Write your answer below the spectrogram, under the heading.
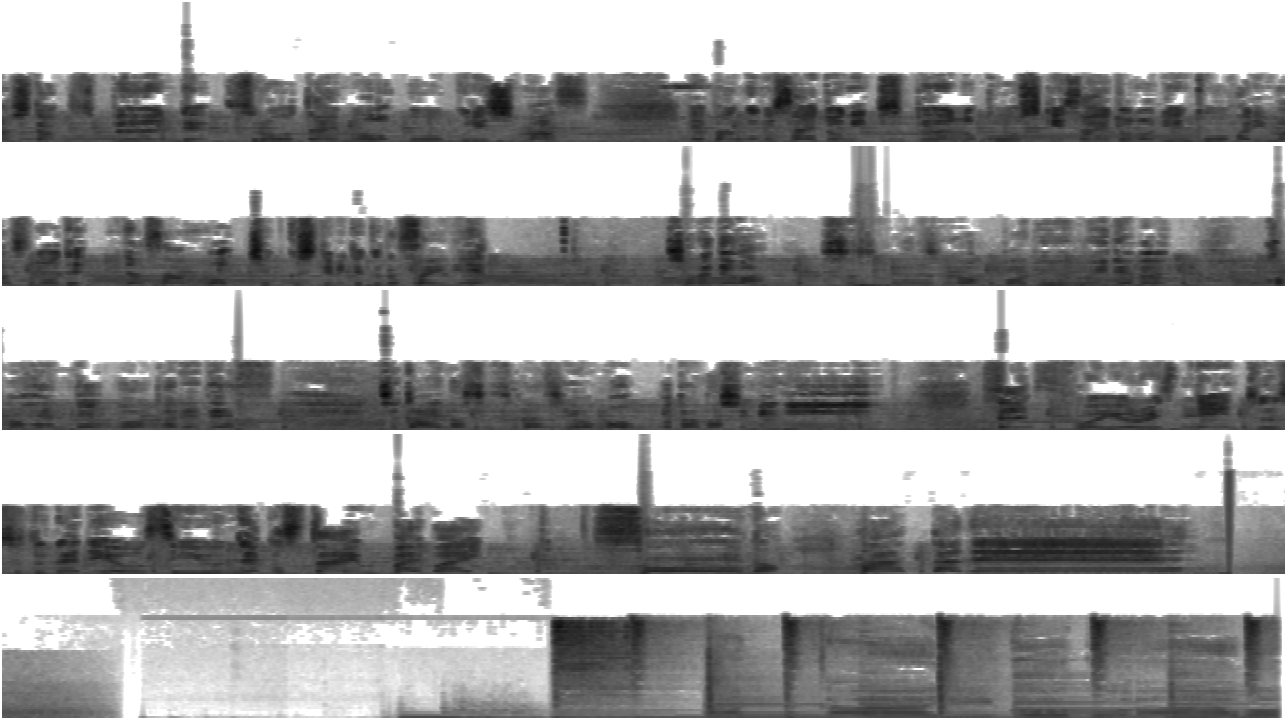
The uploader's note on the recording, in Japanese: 今回の収録は野外だった為、聞きづらいところが多々あ。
